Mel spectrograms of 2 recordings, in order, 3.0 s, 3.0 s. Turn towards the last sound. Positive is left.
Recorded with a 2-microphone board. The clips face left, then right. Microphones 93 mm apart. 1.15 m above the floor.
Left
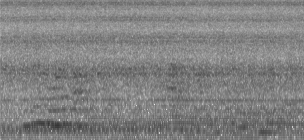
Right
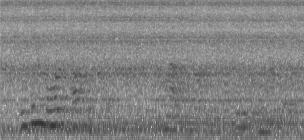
turn(degrees=-85)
